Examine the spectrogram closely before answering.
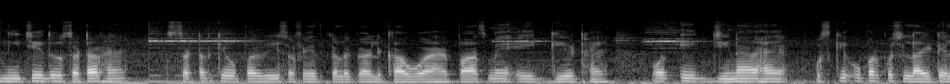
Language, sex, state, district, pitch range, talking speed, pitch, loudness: Hindi, male, Uttar Pradesh, Etah, 125-135 Hz, 175 wpm, 130 Hz, -17 LUFS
